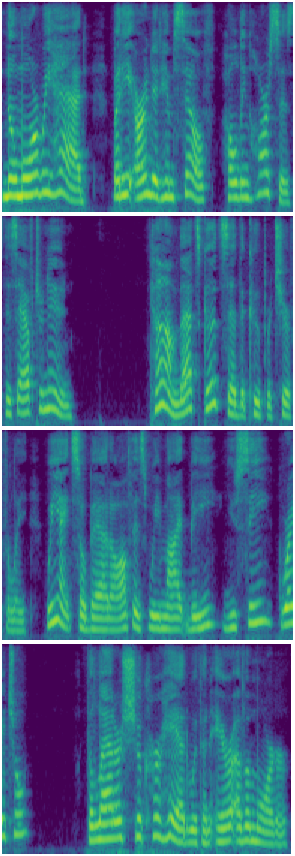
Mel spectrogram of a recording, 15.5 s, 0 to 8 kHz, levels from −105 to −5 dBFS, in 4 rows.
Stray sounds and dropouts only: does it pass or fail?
pass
